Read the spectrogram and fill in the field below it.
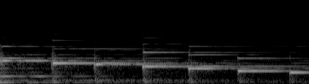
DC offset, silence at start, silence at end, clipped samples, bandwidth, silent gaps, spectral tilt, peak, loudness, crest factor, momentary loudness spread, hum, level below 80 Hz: under 0.1%; 0 s; 0 s; under 0.1%; 6.4 kHz; none; -7.5 dB/octave; -22 dBFS; -37 LUFS; 14 dB; 5 LU; none; -70 dBFS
